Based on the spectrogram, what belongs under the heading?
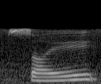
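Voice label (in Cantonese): "seoi5", Cantonese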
